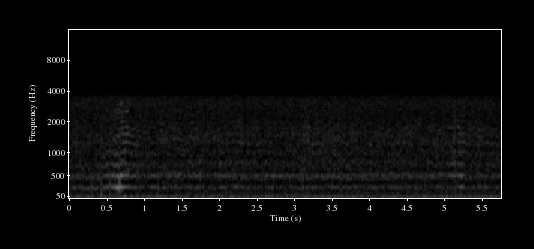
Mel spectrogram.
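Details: Honey bees of a reproductive swarm entering a bait hive at Painted Peacock Manor, 04/07/21; an even, layered buzzing hum holds steady for the whole stretch, with a brief louder swell and a click just under one second in.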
